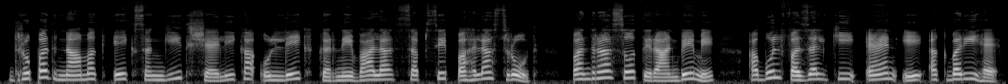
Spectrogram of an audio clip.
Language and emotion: Hindi, neutral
